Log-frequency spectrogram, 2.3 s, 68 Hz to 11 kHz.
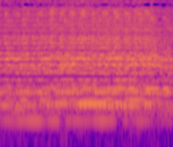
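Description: Roland E-09 arranger keyboard playing slow, held chords on a sustained strings voice, over a steady low note.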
